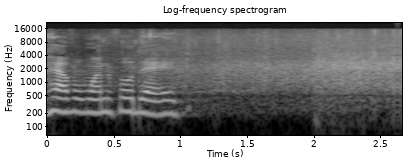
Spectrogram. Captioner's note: audience applauding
